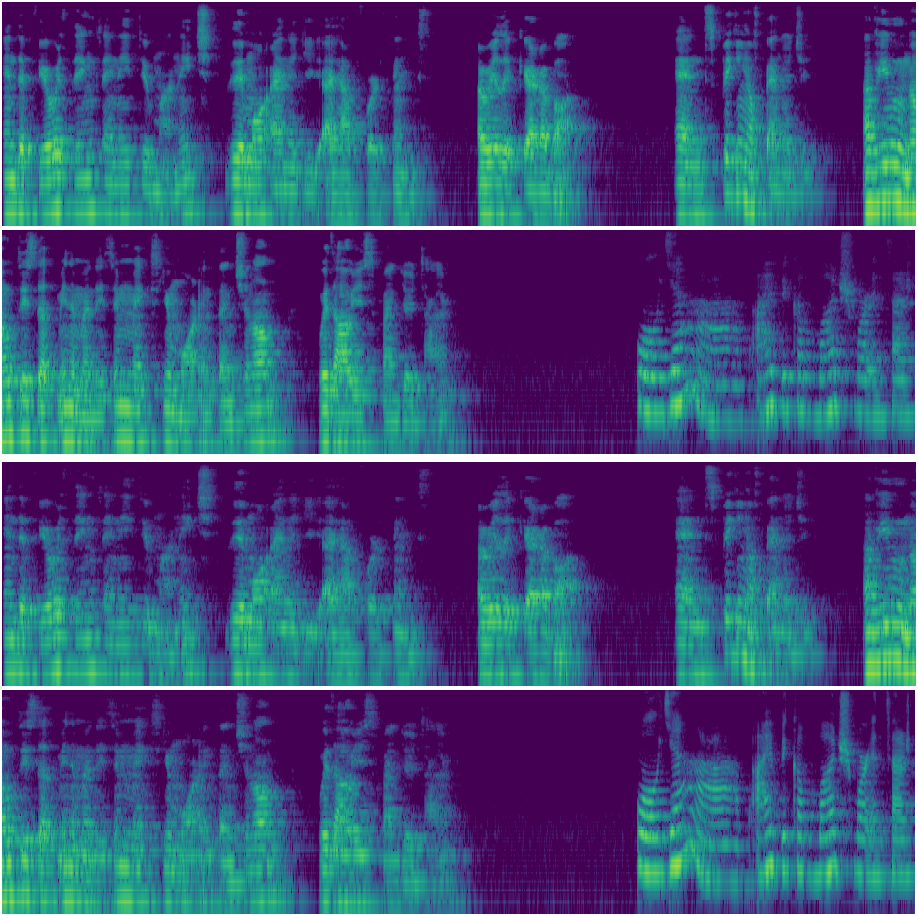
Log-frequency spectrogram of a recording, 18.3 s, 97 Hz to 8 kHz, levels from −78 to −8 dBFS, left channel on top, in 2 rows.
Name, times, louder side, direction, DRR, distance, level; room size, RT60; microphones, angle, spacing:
voice 1, 0.0-4.1 4.8-5.7 6.7-8.1 8.6-11.9 12.3-13.6, left 3 dB, 45° left, 6 dB, 0.4 m, -30 dB
voice 2, 15.5-18.2, right 3 dB, 50° right, 8 dB, 0.3 m, -33 dB
3.6 x 2.2 x 2.7 m, 0.64 s
head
